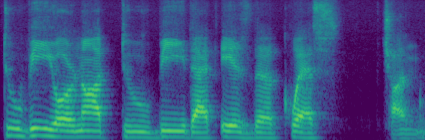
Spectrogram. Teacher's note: It's iambic pentameter, but there's an extra syllable at the end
